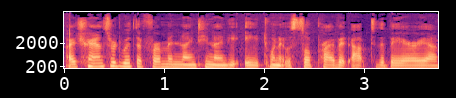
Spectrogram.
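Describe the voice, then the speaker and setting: A woman talks at a very fast pace in a very deep, low pitch, the sound dry and close with no echo. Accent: American. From US Midwest, small-town Minnesota. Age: 30s. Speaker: investor and entrepreneur. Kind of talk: interview.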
